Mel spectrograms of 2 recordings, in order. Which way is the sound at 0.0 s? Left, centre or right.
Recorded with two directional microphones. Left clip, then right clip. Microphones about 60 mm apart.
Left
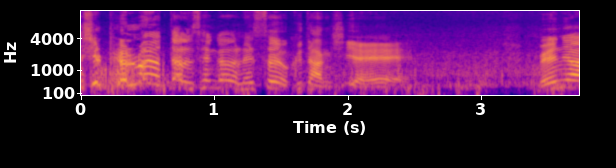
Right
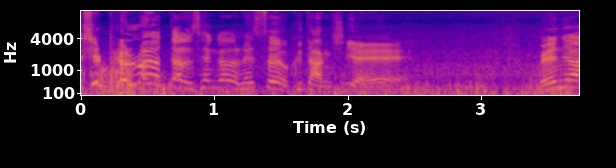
Left.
